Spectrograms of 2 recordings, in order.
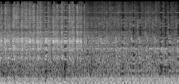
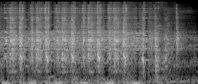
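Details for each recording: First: Polaris small single-cylinder engine that lost spark and died at idle now settles into a steady, even idle with spark after the ETC lever was adjusted to 1/16 to 1/8 inch of free movement. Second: Polaris small engine cranked by the starter with an even rhythm of about eight pulses a second but never firing; the inline spark checker shows no spark because the contacts are touching.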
